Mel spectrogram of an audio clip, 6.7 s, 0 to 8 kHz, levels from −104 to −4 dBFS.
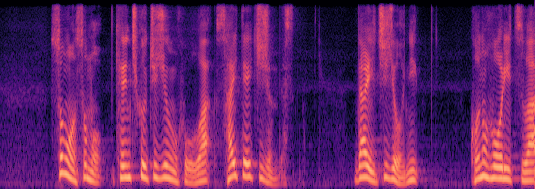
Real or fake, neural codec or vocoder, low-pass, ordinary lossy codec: fake; codec, 16 kHz, 6 kbps, DAC; 7.2 kHz; none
